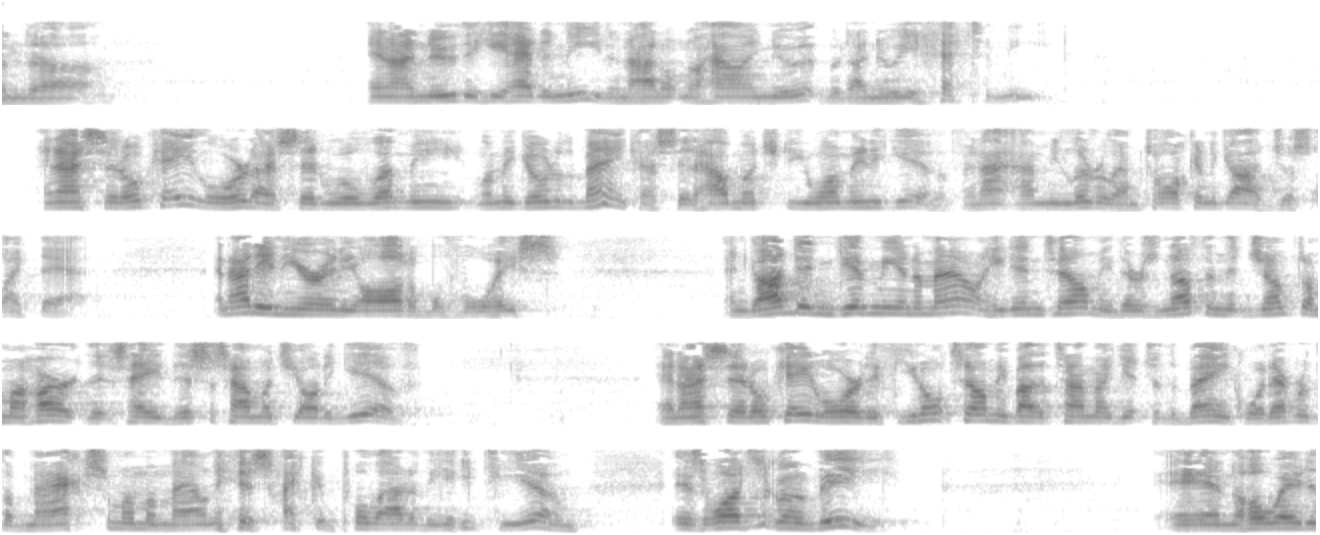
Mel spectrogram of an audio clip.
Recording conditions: large echoing room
